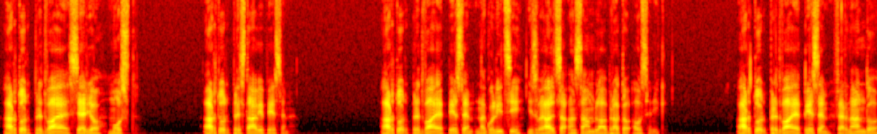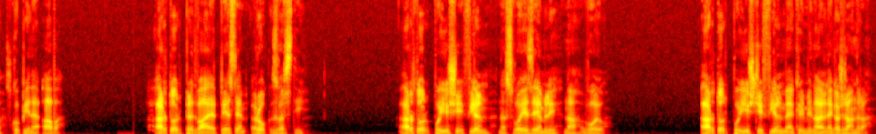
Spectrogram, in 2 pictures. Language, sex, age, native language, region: Slovenian, male, 50-59, Slovenian, Drava region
